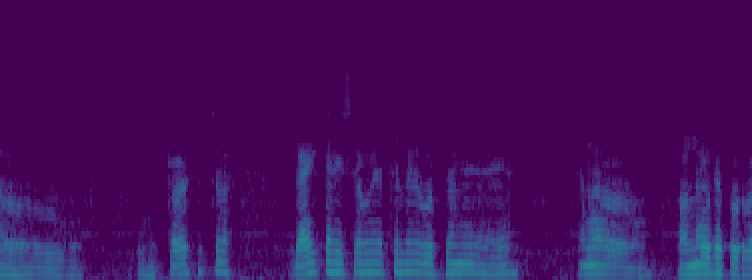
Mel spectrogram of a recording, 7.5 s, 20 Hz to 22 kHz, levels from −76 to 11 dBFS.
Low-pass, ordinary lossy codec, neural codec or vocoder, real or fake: 7.2 kHz; none; codec, 24 kHz, 1 kbps, SNAC; fake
